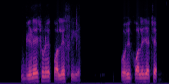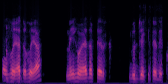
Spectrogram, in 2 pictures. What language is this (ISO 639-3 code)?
pan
